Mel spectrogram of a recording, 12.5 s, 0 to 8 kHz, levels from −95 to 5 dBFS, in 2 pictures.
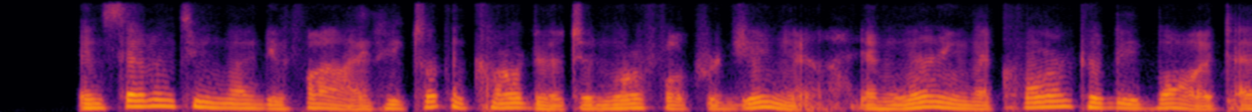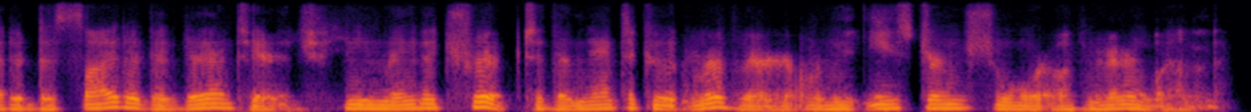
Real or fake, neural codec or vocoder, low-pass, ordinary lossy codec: fake; codec, 16 kHz, 1 kbps, FreqCodec, smaller model; 7.2 kHz; Opus, 24 kbps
